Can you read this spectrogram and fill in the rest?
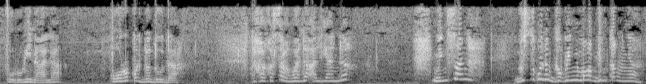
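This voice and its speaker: A high-pitched young wife and mother with a Filipino accent, loving but easily wounded. It is radio drama acting, recorded with a muffled top end and some background noise. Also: lively intonation, a little slow, long pauses, a bit bright. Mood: upset, weary. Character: Venus, troubled young wife and mother, hurt yet loving.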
